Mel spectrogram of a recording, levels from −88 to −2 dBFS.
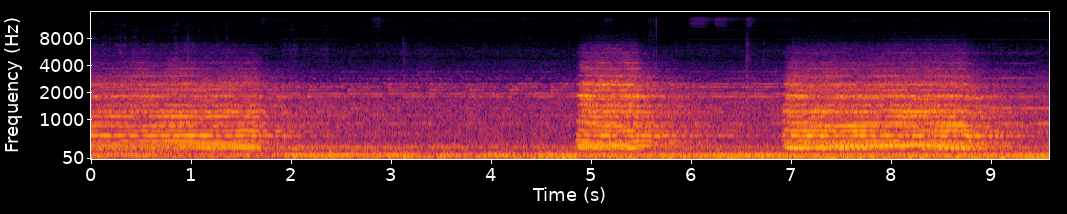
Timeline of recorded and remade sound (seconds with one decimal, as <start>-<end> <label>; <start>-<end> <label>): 0.0-1.5 recorded; 1.5-5.2 remade; 5.2-8.1 recorded; 8.1-9.1 remade; 9.1-9.6 recorded

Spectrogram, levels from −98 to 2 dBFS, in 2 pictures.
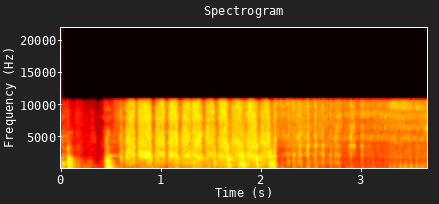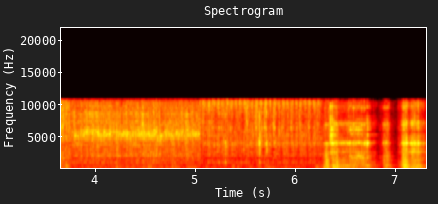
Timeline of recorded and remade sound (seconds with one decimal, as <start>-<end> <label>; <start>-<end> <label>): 0.0-1.8 recorded; 1.8-5.5 remade; 5.5-7.3 recorded

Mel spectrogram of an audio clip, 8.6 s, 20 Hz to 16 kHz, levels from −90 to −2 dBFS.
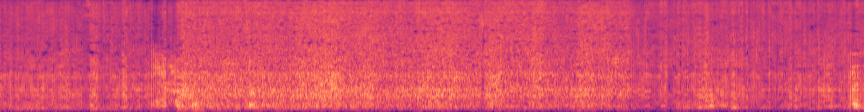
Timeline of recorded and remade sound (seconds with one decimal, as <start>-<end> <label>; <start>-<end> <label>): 0.0-1.8 remade; 1.8-6.3 recorded; 6.3-8.6 remade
